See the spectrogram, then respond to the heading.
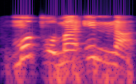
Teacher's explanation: طا کو ادا کرتے وقت اوپر جو تالو ہے تالو سے چمٹ رہا ہے، مطمئنہ، جس کی وجہ سے یہ اور زیادہ پر ہو رہا ہے اور زیادہ موٹے ہو رہے ہیں. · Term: مطبقہ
